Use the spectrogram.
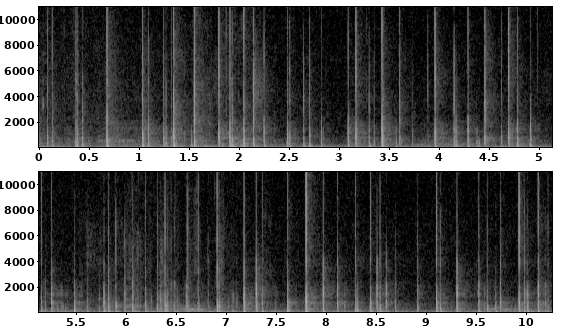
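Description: Long nails tap rapidly on the top of a tall, hollow, iridescent holographic transparent plastic pencil case with pens visible inside. The taps come as a dense stream of sharp, dry clicks that stop almost instantly, with a hollow low thud beneath each one and bright crisp edges.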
